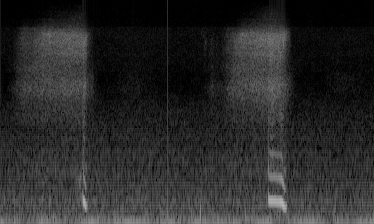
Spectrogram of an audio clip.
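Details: Snorting: two short, hissy nasal snorts about two seconds apart, each ending in a brief squeaky tone, over a low room hum.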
